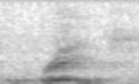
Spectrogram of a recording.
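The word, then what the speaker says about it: Ralph: Concerning the pronunciation of his name, this star of The English Patient said, "It's Rafe, actually."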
